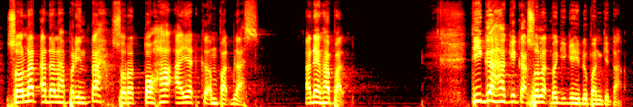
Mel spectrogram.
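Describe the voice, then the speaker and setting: A man's voice: high voice, moderate pace, long pauses. A man, preaching a sermon and questioning the congregation directly. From Riau, Indonesia. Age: 40s. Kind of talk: mosque sermon. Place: mosque hall. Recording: long mosque hall reverb.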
